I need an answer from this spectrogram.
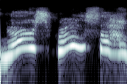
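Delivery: very high, excited scream. Speaker retells a former patient recognizing her decades later in the lobby: Norman screaming her name. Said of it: "He's like screaming my name in the lobby".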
